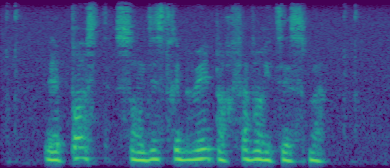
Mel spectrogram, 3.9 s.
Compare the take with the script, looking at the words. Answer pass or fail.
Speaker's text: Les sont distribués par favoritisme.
fail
